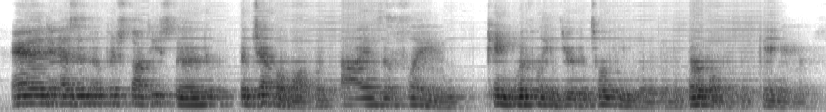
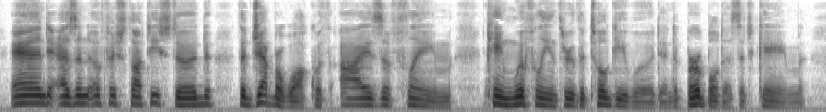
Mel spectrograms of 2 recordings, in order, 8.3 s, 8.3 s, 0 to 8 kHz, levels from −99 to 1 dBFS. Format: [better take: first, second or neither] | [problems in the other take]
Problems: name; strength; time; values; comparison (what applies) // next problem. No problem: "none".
second | noise reduction (neural separator model SepFormer DNS4)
